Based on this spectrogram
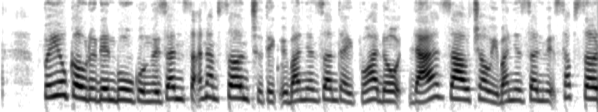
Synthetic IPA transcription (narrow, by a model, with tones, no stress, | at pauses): vəː˨˦ʔi˧əwkə˨˩wɨ˨˩ək̚ɗi˨˩nɓu˨˩ku˧˩əŋɨ˨˩əjzə˧nsa̰ː˧˥naː˧msəː˧nt͡ɕu˧˩t̪i˨˩k̚ʔi˧˩ɓaː˧nɲə˧nzə˧nt̪ʰɛ˨˩ŋ̟fo˨˦haː˨˩no̰˧˨jɗa̰ː˧˥zaː˧wt͡ɕɔ˧ʔwi˧˩ɓaː˧ɲə˧nzə˧nhwḭ˧˨ənsa˦˥k͡p̚səː˧n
